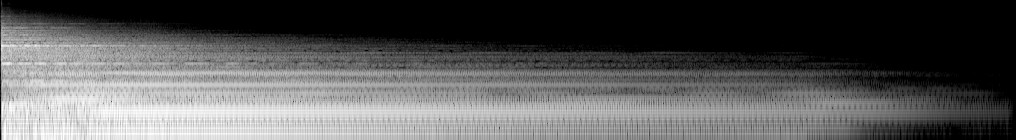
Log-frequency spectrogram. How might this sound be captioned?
Several octaves of the E note played on a piano at once with some added effects. Created with Soundtrap.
